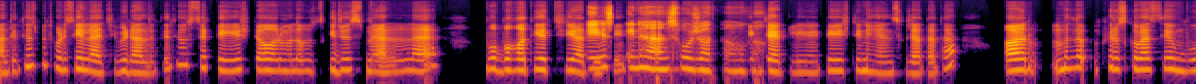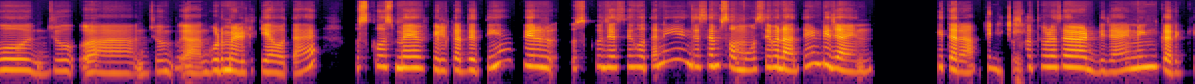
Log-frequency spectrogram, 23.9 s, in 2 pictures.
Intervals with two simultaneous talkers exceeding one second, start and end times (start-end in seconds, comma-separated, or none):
none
